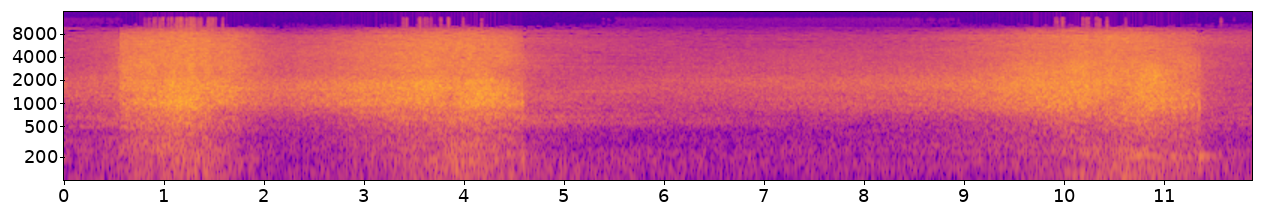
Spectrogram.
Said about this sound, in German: Noch einmal. Diesmal fährt zuerst ein Auto vom Lärmarmen auf den Normalbelag.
